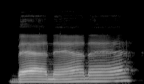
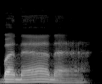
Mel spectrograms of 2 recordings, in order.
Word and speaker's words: banana: Banana isn't banana, it's banana.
